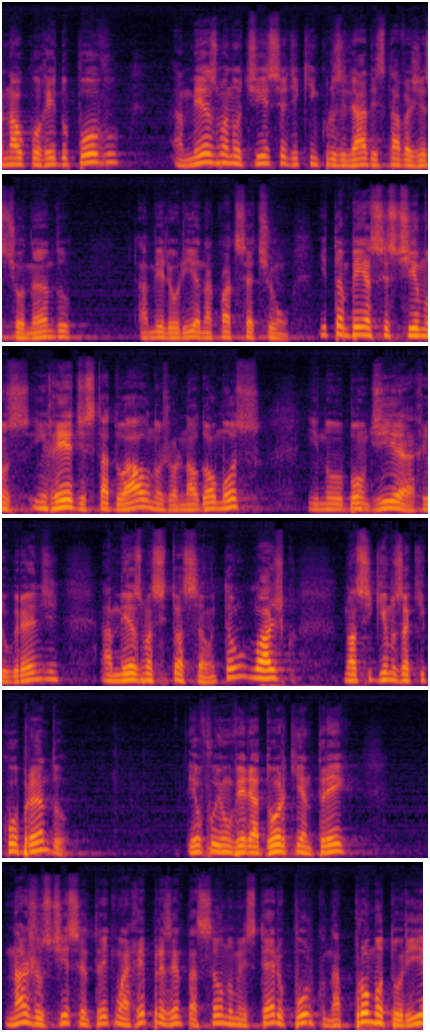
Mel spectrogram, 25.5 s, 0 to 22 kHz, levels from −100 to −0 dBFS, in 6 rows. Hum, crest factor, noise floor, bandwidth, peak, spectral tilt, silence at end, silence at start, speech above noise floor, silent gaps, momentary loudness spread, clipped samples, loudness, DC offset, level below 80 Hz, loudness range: none; 20 dB; -68 dBFS; 16.5 kHz; -8 dBFS; -5.5 dB/octave; 0 s; 0 s; 40 dB; none; 13 LU; under 0.1%; -28 LUFS; under 0.1%; -64 dBFS; 5 LU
